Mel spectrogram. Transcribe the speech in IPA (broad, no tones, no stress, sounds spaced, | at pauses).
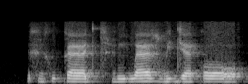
x ɛ̤ x u k æː tʲ t͡sʰ ɛ̤ ŋ i w æː z ɔ̤ j dʲ æː k ɔː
